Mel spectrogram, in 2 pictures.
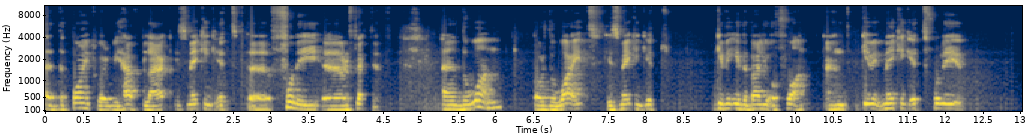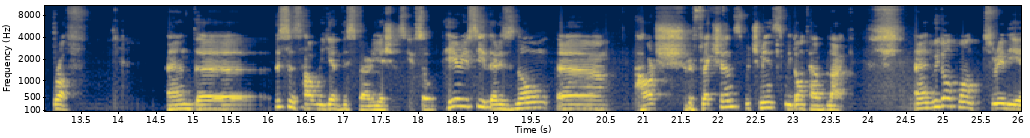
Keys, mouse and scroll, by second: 1.5 middle click, 2.0 shift+middle click, 3.3 middle click, 10.3 middle click, 15.0 middle click, 18.4 middle click, 19.7 middle click, 20.6-21.9 ctrl+middle drag, 24.6 middle click, 25.5 middle click.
